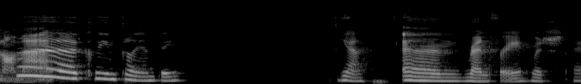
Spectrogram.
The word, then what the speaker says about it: Calanthe: Thanks, Ray, for the correct pronunciation on that. Queen Calanthe.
